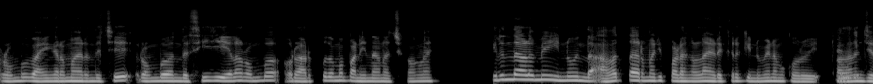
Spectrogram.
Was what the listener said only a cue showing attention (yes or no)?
no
